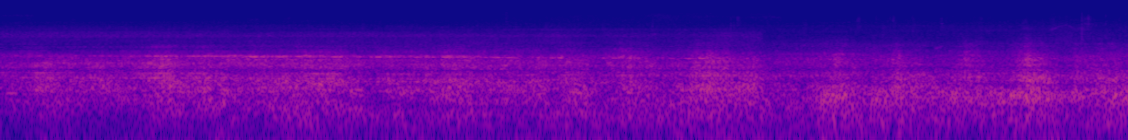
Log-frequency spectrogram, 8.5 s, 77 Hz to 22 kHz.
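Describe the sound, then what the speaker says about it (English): American Airlines Boeing 737-800 taking off at DFW International Airport, a steady, broad jet engine roar that holds for the whole stretch at moderate distance, with faint voices underneath. "737-800 flight 2659. It took off kind of low."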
